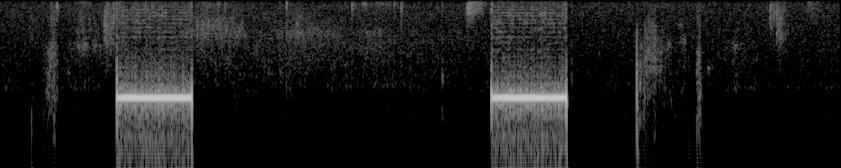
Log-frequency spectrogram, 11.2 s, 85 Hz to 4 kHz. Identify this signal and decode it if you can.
Ringback tone (Europe, 425 Hz).
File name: out- -2013- - - .6681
